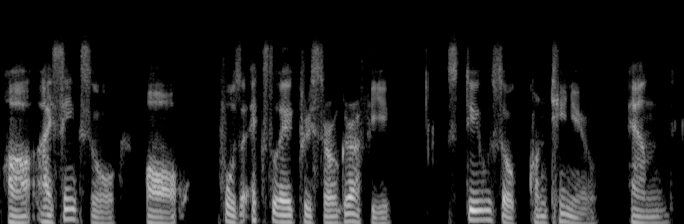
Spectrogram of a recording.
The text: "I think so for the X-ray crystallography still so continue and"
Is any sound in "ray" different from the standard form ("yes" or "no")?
yes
